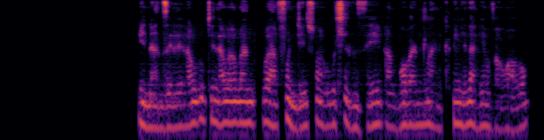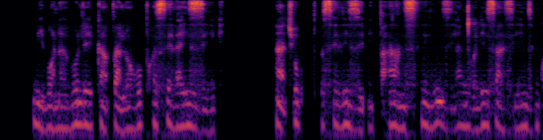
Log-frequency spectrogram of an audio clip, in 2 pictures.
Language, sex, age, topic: North Ndebele, male, 50+, education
